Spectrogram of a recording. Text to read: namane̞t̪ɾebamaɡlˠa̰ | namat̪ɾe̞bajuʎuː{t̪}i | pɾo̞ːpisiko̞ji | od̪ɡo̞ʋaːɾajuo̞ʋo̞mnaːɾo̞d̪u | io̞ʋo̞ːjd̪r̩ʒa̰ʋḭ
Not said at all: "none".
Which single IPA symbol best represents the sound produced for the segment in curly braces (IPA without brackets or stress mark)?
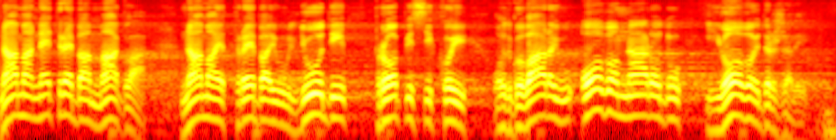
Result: d̪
